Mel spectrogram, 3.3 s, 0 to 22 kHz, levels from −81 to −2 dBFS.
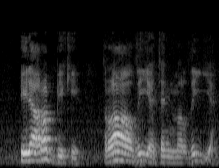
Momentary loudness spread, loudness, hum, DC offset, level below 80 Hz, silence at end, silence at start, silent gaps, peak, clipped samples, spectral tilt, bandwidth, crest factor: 14 LU; -29 LUFS; none; under 0.1%; -78 dBFS; 0 s; 0.3 s; none; -14 dBFS; under 0.1%; -5 dB/octave; 10.5 kHz; 16 dB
